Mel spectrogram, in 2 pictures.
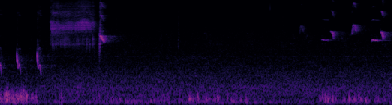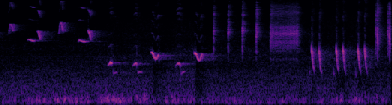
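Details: A nightingale in Kuzminsky forest park sings varied phrases: sharp opening notes, a pause, a string of high descending whistles, then clipped chirps and a quick stuttering series.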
